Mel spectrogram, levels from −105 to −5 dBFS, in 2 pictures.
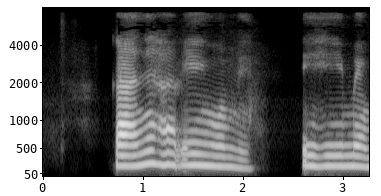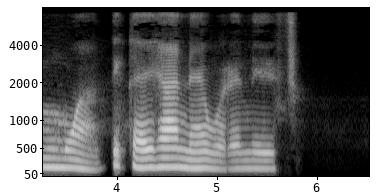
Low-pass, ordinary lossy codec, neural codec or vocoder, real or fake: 7.2 kHz; MP3, 48 kbps; autoencoder, 48 kHz, 32 numbers a frame, DAC-VAE, trained on Japanese speech; fake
